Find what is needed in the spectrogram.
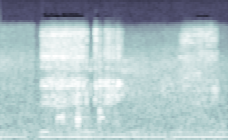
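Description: A pen scratching across a paper journal page as it writes, in two short spells: one about half a second in and a briefer one near the end. A faint steady low hum runs underneath.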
